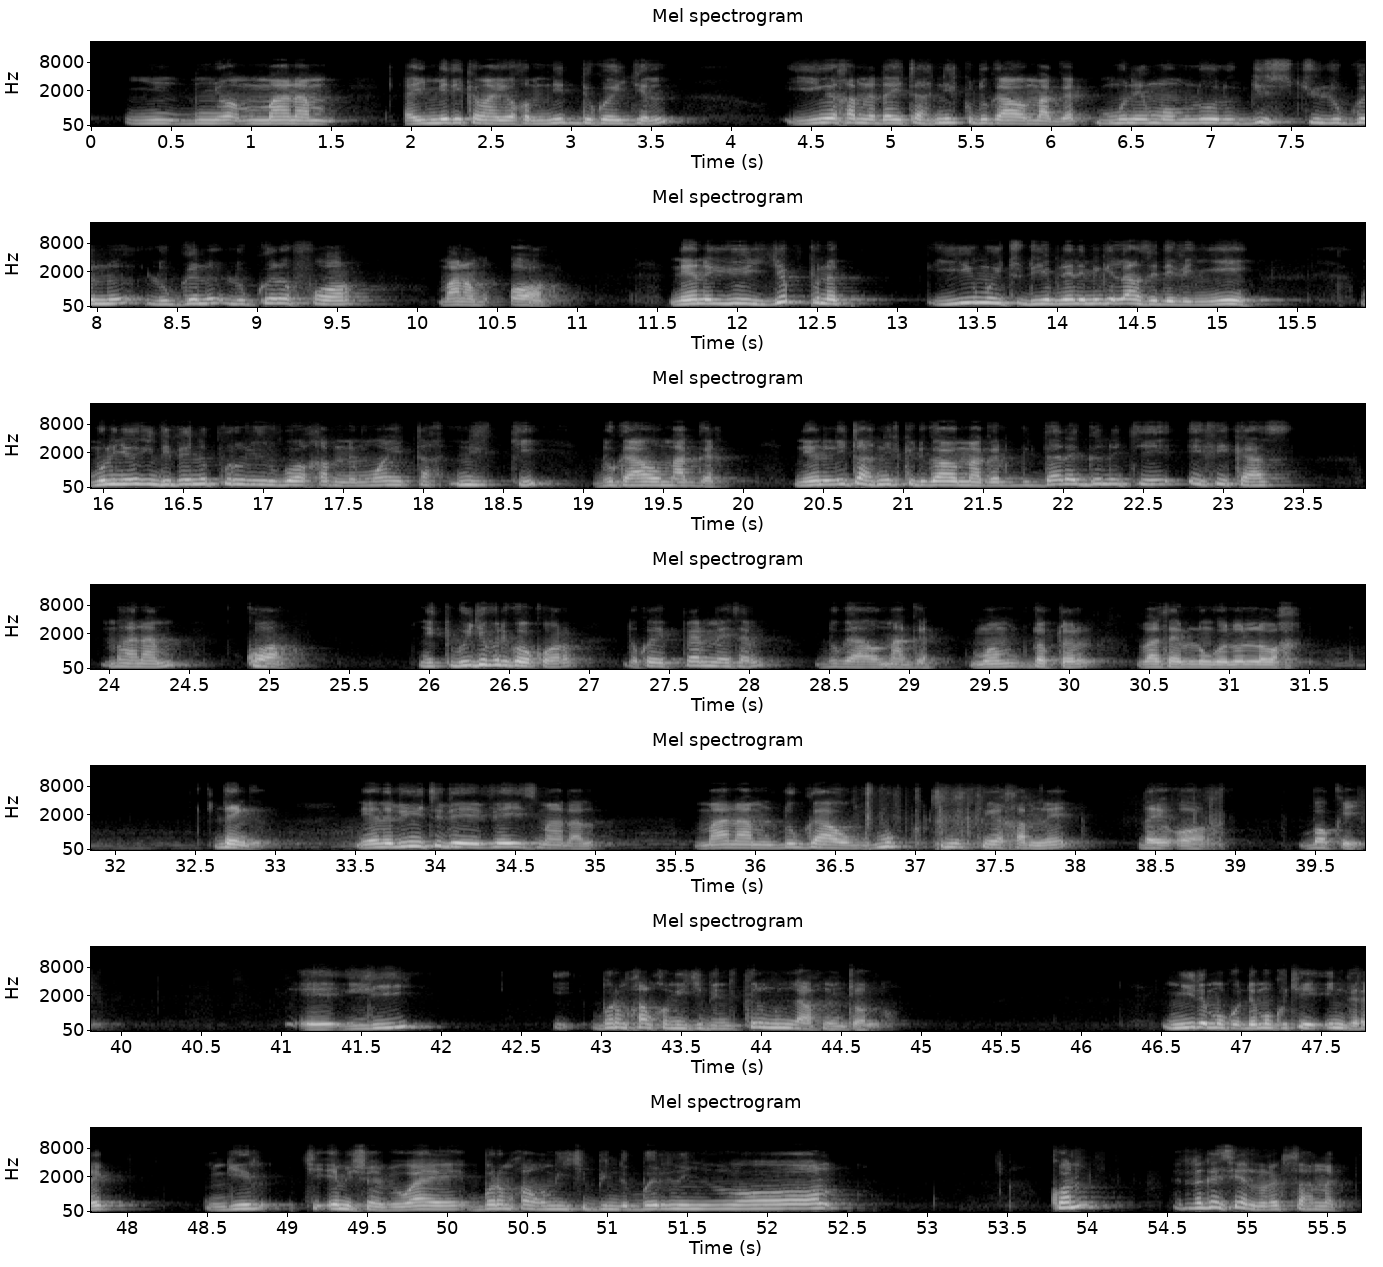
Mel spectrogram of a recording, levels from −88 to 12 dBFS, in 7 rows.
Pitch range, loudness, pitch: 150-190 Hz, -21 LUFS, 170 Hz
